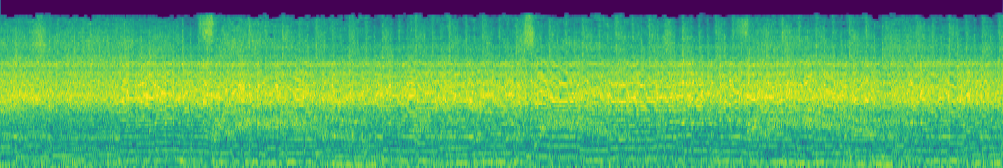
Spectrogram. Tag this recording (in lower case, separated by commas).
plucked string instrument, music, electric guitar, guitar, musical instrument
